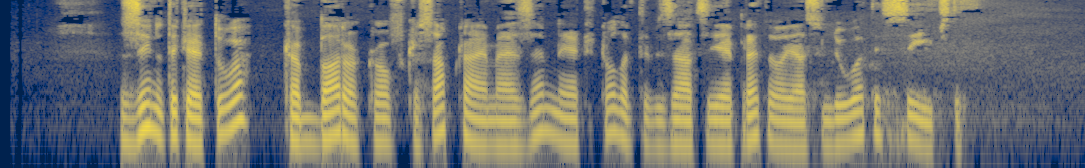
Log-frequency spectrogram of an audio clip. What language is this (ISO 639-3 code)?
lav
